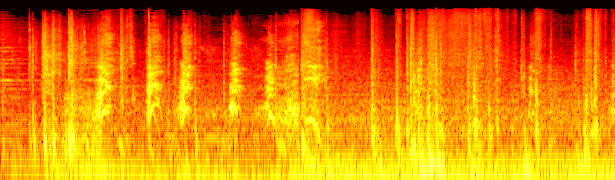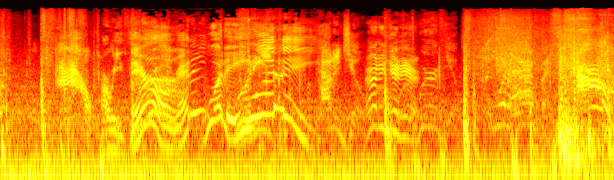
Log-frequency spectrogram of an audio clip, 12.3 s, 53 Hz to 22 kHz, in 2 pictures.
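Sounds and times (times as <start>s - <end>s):
dog barking: 0.9s - 3.0s
steady rumble: 0.9s - 12.2s
speech: 7.2s - 10.6s.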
